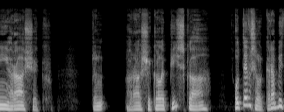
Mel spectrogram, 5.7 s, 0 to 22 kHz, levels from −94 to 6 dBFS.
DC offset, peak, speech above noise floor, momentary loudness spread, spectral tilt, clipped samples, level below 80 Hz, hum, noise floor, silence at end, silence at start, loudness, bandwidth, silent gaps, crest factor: under 0.1%; -8 dBFS; 47 dB; 15 LU; -5.5 dB/octave; under 0.1%; -62 dBFS; none; -71 dBFS; 0 s; 0 s; -25 LUFS; 16 kHz; 1.66-1.83 s, 2.22-2.31 s, 2.38-2.51 s; 18 dB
